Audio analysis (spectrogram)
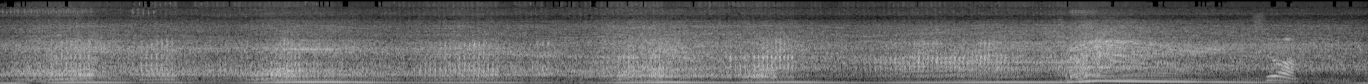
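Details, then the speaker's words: BMW E46 N42B20 engine, warm, blipped above about 2000 rpm: light tapping rides over each rev, fading at idle; absent cold and at idle; chain and tensioner checked fine, old oil, camshaft fault codes and check-engine light; cause unknown. "Трохи щось підстукає, не знаю що, і висвітиться, коротше, чек."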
